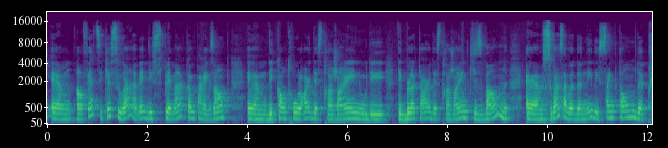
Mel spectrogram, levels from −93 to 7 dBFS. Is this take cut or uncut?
uncut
